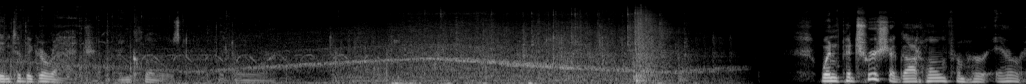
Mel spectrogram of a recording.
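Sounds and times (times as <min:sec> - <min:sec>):
speech: 0:00.0 - 0:02.8, 0:08.2 - 0:10.2
emergency vehicle sirens: 0:00.0 - 0:07.6.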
